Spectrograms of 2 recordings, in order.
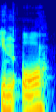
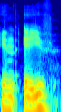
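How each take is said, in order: First: The last word is one open vowel without a v. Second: The last word sounds like 'ah-veh' with a v. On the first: The speaker calls it right. "det heter in å" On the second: The speaker calls it wrong. "Det heter ikke in ave"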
